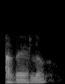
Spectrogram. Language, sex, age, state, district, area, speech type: Malayalam, male, 18-30, Kerala, Idukki, rural, conversation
